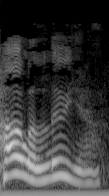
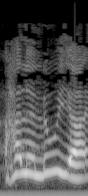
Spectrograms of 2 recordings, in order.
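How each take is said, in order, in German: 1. Es wird tief aus dem Rachen gesagt. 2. Es wird leicht gesagt, ohne Rachenresonanz. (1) "das muss irgendwo im Rachenbereich kommen" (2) "lasst euch nicht mit einem Halleluja entwischen"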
